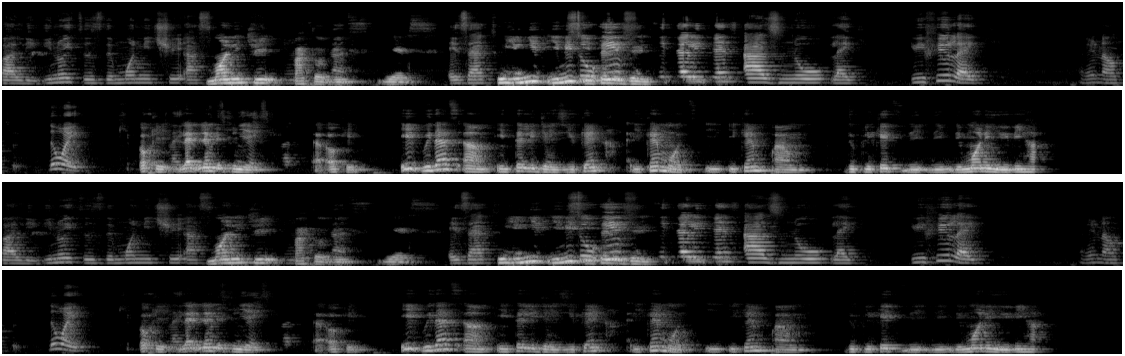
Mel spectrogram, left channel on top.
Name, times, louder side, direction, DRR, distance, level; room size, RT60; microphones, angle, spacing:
voice 1, 0.0-2.3 2.9-3.0 3.3-3.5 4.5-4.9 5.7-6.3 6.6-8.5 9.1-9.8 10.8-11.2 11.7-12.0 12.6-13.8, left 3 dB, 20° left, 0.6 m, -30 dB
voice 2, 2.0-3.5 3.8-4.2 5.0-6.5 12.6-13.8 14.3-14.9 15.2-19.3 19.7-21.5, left 6 dB, 70° left, 0.4 m, -23 dB
7.1 x 2.9 x 4.7 m
head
